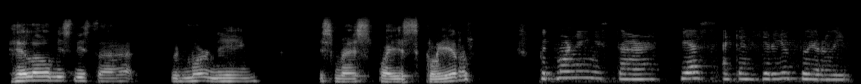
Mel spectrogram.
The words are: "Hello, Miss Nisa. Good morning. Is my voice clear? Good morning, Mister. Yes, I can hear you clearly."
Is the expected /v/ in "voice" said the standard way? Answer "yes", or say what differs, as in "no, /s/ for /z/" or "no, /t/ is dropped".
no, /p/ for /v/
